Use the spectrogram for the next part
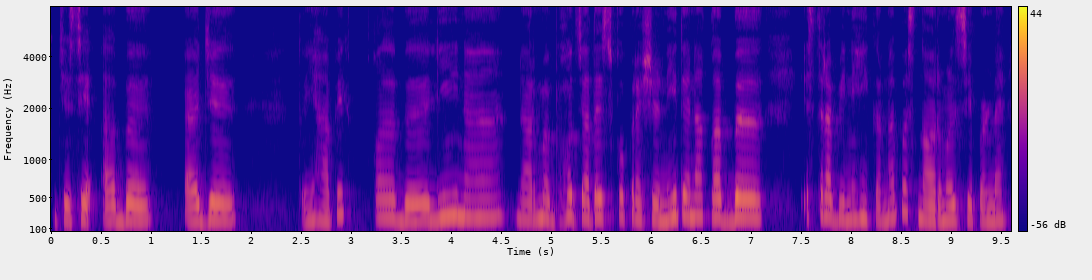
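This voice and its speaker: A woman teaching Quran recitation rules. She explains each rule patiently and step by step, often checks in with "theek hai?", and stretches out words slowly to demonstrate. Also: medium pitch, fairly even intonation, warm tone. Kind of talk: tajweed lesson with slow drawn-out demonstrations.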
